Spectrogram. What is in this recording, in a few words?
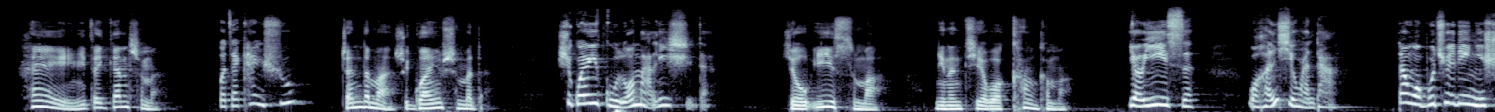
Dialog ch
